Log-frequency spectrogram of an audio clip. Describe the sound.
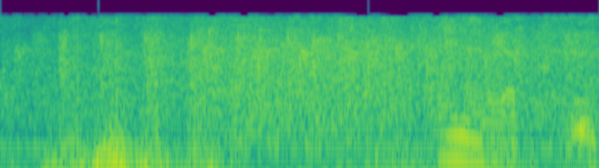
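Audience clapping during a Telugu religious discourse, a loud, rough patter of hands that keeps going while a voice speaks over it.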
